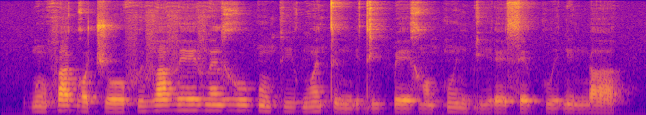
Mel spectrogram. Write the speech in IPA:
ɓ ũ˨ f a˦ ɡ ɔ˨ t͡ʃ oː˨ f ɨ˧ v a˦ v eː˦ v ɛ̃˦ l ɣ u˦ p ũ˧ k iː˧ ɡʷ ɛ̃˦ t ɨ˨ ŋ i˨ d iː˨ k͡p eː˨ ɣ ɔ̃˨ kʷ ĩ˦˨ ɡ͡b iː˨ ɾ e˨ s e˧ kʷ i˧ ɗ ĩ˧ ŋ a˦˨

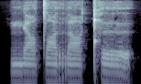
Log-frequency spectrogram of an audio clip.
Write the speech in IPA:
ŋ æ tˤ ʌ r ɑ ǃʰ ə

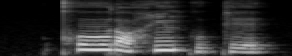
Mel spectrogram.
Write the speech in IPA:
kʰ oː˦ ɾ ɔ˨ h ĩ˦ kʷ ɪ˨ k ɪ˨

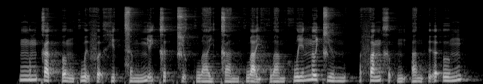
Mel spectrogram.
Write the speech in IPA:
ŋ ə˨˦ m k a˨˩ t̚ ʔ o˧˩ ŋ k w ɨ̰˧˨ f ə̰ː˧˨ x i˨˩ t̚ s ə̤˨˩ m ɲ ə̰˧˥ j k ə˨˩ t̚ t͡ɕ o̰˧˨ k w a̤˨˩ j k a̤˨˩ n k w a̰˧˨ j h w a̤˨˩ m h w i˨˦ n o˧ t͡ɕ ɨ̤˨˩ m | f a˨˦ ŋ x ə˨˩ p̚ ŋ ḭ˧˨ ʔ a̤˨˩ n ʔ ɨ̰˧˥ ə̯ ʔ u˨˦ ŋ

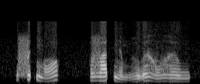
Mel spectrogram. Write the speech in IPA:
f ə˦˥ t̚ ŋ ɔ˨˦ | v a˦˥ t̚ n ə˨˩ m l ṵ˧˥ ə̯ ɣ o˨˦ ɣ ə˧ w

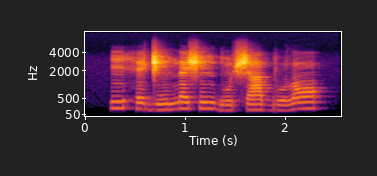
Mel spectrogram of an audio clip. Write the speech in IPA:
i˦ h e˦˨ d͡ʒ ĩ˧ n ɛ˦ ʃ ĩ˦ ɡ͡b ũ˧ ʃ a˦ b u˧ l ɔ˦

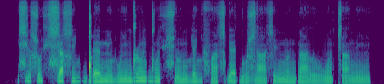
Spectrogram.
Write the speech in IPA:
ɕ ɨ ɬ u ç ɕ a ɬ i ʎ ǃʼ ɛ mʲ ã ʎ w ĩ ɡ ɹ ũ ʎ d w ũ ç ɕ ũ n ʎ a ʎ f ã ɬ ɠ ɛ ɠ u ɮ ã ɬ i n ũ n ɗ ã l u w ũ cʰ ã n ĩ

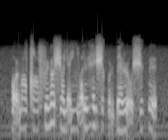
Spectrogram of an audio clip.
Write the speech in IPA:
ɔ̰ ɳ ɽ ɔ tˤ ʉ f ɯ ɳ ɔ ʃ ɔ j ɛ̰ j ʎ ɔ̰ ɾ ʉ ɦ ɛ j ʃ ɔ k͡p o̰ ɳ ɓ ɛ ɭ o̰ ʃ ʏ k͡p ʏ

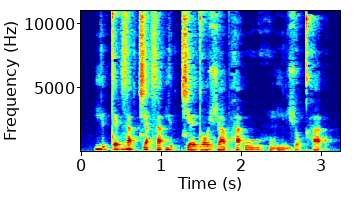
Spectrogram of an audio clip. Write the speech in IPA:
j ɪ˦ ʔ t ɛ˦ ʔ z ä˦ ʔ t͡ɕ ä˦ ʔ sʰ ä˦ ʔ j ɪ˦ ʔ t͡ɕ ɛ˨ d ɔ˨ ʃ ä˨ pʰ ä˦ ʔ w u˦ h ũ˦˨ j ĩ˦˨ ʃ ɔ̰˦˨ kʰ ä˦ ʔ

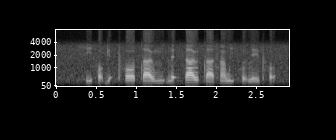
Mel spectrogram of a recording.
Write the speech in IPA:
h i˨ h ɔ̰˦˨ ɡ ɛ˦ ʔ pʰ ɔ˦ t a˦ ʊ̯ m ḭ˦˨ n ɛ˦ ʔ θ a˦ ʊ̯ t ä˨ sʰ ã˦ w ḭ˦˨ h o̰˦˨ ʊ̯ l e˨ ɪ̯ pʰ ɔ̰˦˨

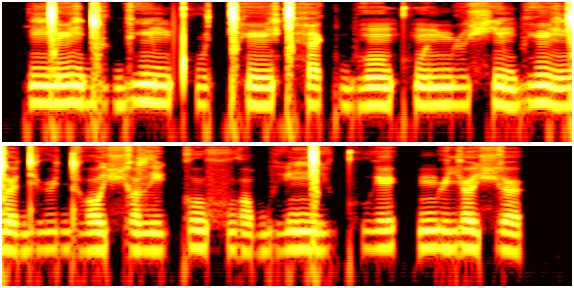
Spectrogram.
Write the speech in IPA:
ŋ͡ǀ ẽ ɡ͡ǀ ʉ ɡʱ ĩ m kʷʰ e ǀʰ ẽ ǀʰ æ k bʱ õ kʷʰ ẽ m ʉ ç ĩ bʱ ẽ ŋ͡ǀ œ dʱ ʉ dʱ ɔ ç ɔ z i k o xʷ w ɔ bʱ i ŋ͡ǀ i̤ kʷʰ i̤ e̯ | m ʉ j œ ç œ

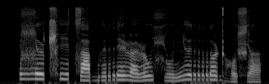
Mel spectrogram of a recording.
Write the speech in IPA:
ɮ ɨ˦ ʈ͡ʂʰ i˦ t͡s a˧ b ɨ˧ r i˦ ɭ ɐ˧ ɭ u˦ ç u˧ ɲ ɨ˦ r o˦ ɖʱ o˨ ɕ ɐ˨

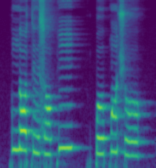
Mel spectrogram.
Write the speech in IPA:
n ɔ˧ t ɨ˨ z ɔ˨ k ĩ˦ | k͡p o˨ p ɔ̃˧ ʃ o˨

